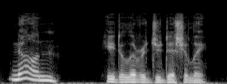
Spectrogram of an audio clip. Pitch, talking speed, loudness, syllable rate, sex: 140 Hz, 105 wpm, -16 LUFS, 6.3 syllables/s, male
